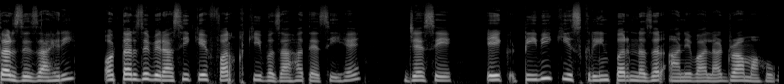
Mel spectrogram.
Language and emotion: Urdu, neutral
